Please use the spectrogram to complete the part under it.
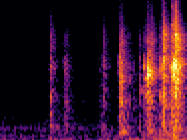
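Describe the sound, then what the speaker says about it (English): A few soft taps, then a quick burst of crisp oracle-card shuffling riffles, close and brief. "Do one last shuffle."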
